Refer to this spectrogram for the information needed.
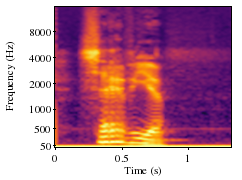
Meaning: Serbia (a country on the Balkan Peninsula in Southeastern Europe)
- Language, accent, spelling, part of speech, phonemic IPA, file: Dutch, Netherlands, Servië, proper noun, /ˈsɛr.vi.(j)ə/, Nl-Servië.ogg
